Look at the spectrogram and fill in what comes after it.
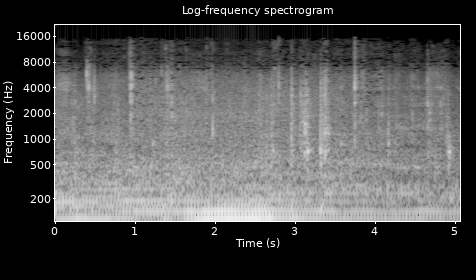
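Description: Close mouth sounds of someone eating rice by hand: wet chewing and lip-smacking clicks. Under them a low engine hum runs, swelling loudest about two seconds in and then easing off.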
